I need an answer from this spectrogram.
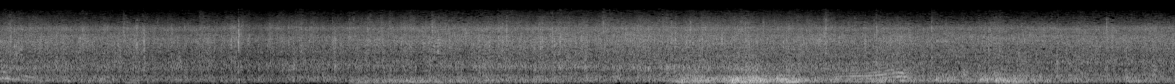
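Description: Heavy downpour of rain and hail hissing steadily on the street. A deep low rumble swells in the middle and is loudest about seven to eight seconds in.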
